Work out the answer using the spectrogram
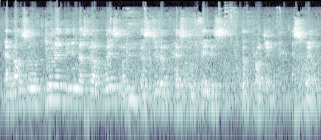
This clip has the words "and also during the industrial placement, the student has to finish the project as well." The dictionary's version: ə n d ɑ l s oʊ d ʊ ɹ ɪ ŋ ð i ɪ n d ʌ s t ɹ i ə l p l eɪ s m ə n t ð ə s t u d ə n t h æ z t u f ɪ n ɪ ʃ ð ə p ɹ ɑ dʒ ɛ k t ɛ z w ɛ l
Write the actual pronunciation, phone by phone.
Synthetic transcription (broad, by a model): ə n ɑ l s oʊ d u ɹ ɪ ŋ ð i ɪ n d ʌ s t ɹ i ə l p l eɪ s m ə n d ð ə s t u d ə n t h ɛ s t u f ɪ n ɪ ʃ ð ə p ɹ ɑ dʒ ɛ k t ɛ s w ɛ l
